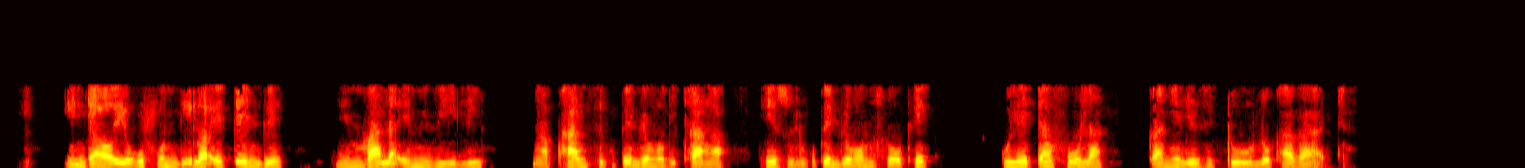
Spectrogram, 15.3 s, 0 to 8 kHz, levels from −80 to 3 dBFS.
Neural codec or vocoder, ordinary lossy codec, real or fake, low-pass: codec, 16 kHz, 2 kbps, FreqCodec, larger model; AAC, 16 kbps; fake; 7.2 kHz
